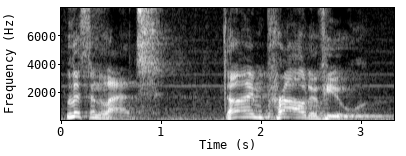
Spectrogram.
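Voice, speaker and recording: An actor playing a bold, defiant plantation owner in a declamatory 1940s radio adventure style with dramatic pauses. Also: male voice, sits high, big pitch swings, a little hiss or hum, full character voice. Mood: resolute, rallying. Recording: loud dramatic music behind the voice. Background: loud music.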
